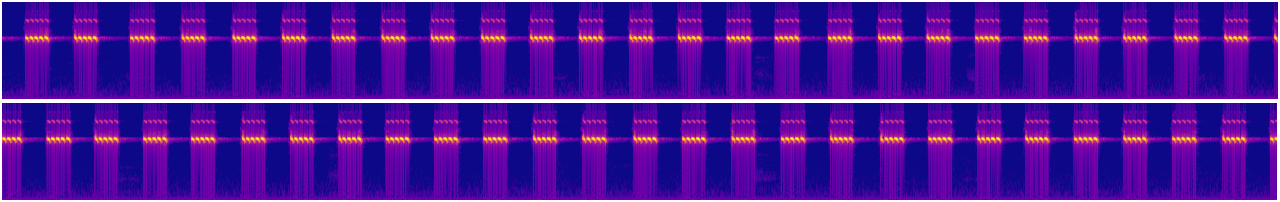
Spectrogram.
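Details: Continuous chirping of a male cricket on a summer evening: a long run of piercing, evenly timed pulses, about four a second, holding the same pitch and loudness throughout, otherwise silent.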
